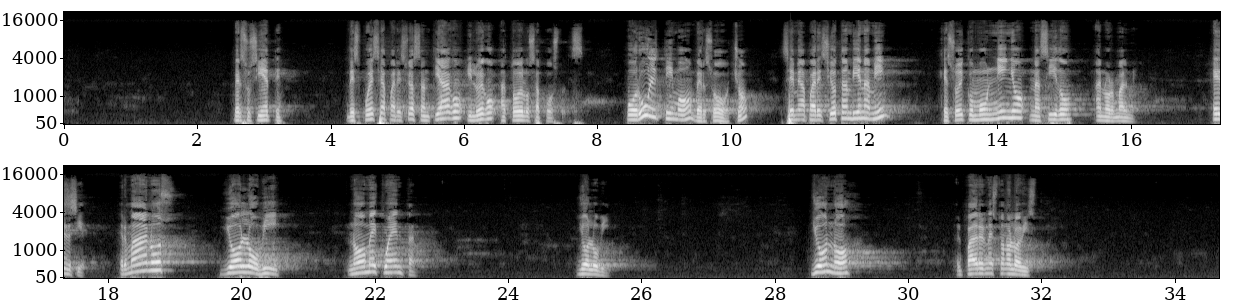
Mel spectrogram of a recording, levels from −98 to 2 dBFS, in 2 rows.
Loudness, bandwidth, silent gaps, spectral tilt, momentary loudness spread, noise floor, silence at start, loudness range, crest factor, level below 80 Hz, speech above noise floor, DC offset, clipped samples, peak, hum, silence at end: -15 LUFS; 15.5 kHz; none; -6 dB/octave; 18 LU; -71 dBFS; 2.55 s; 7 LU; 18 dB; -30 dBFS; 56 dB; under 0.1%; under 0.1%; 0 dBFS; none; 2.65 s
